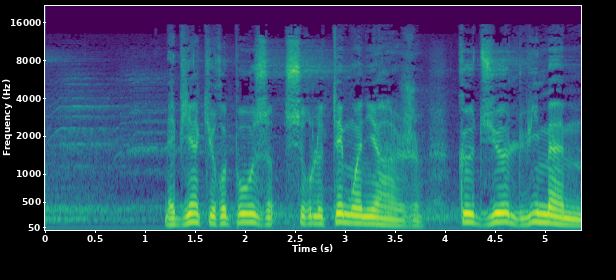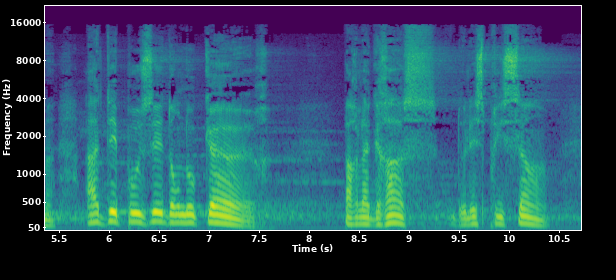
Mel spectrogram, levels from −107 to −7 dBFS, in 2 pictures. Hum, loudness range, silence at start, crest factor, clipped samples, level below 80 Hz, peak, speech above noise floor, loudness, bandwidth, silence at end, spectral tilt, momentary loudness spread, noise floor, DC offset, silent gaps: none; 4 LU; 0 s; 18 dB; under 0.1%; -58 dBFS; -4 dBFS; 29 dB; -23 LUFS; 15.5 kHz; 0.35 s; -5.5 dB/octave; 14 LU; -51 dBFS; under 0.1%; none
